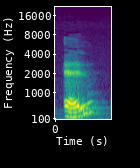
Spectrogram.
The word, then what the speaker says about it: elle: Elle pour la prononciation. On prononce le premier e les deux L comme s'il n'y en avait qu'un seul la plupart du temps.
